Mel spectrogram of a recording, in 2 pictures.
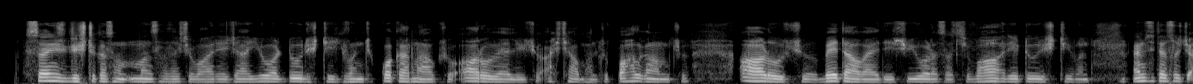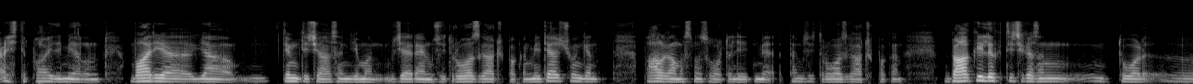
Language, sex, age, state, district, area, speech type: Kashmiri, male, 30-45, Jammu and Kashmir, Anantnag, rural, spontaneous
